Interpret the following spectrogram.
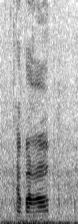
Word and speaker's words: Kaibab: Kaibab.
